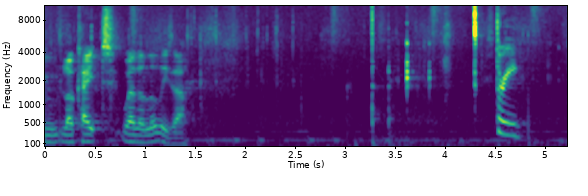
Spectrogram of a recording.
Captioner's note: none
